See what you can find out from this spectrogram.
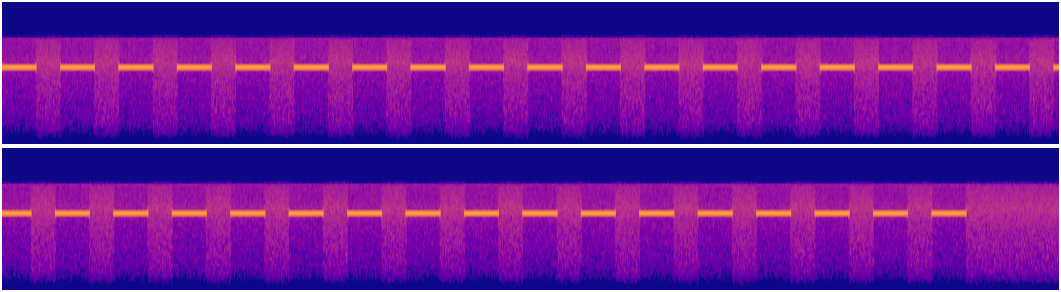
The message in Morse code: none

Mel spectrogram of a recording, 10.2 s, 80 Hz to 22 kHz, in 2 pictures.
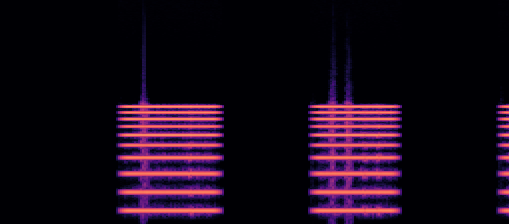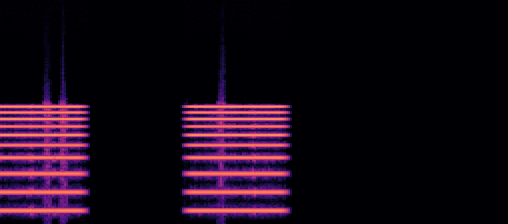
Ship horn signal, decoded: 4 short

